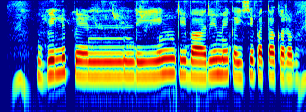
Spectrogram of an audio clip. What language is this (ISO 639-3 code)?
bho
